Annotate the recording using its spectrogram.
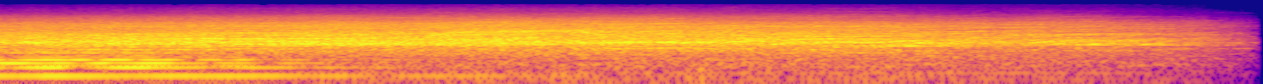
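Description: The band's last held chord dies away within the first second or two, and steady audience applause and cheering fills the rest, fading out at the very end.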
